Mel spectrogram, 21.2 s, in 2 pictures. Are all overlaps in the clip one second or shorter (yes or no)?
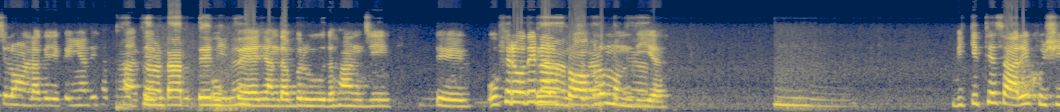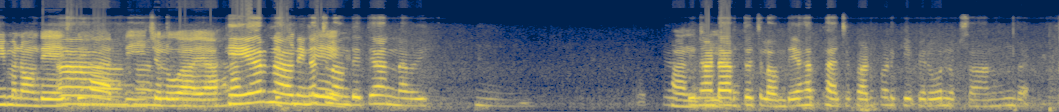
no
